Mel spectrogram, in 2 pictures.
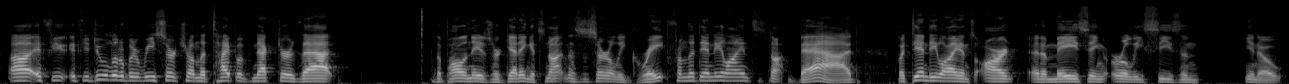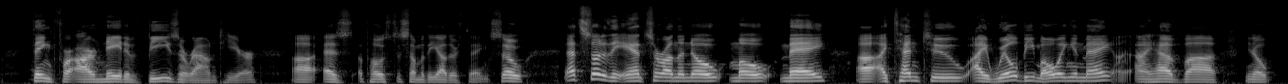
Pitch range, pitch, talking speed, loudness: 120-165 Hz, 140 Hz, 190 wpm, -27 LUFS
